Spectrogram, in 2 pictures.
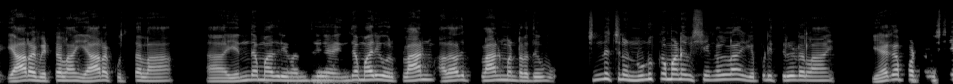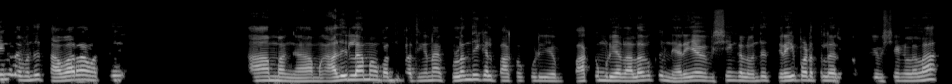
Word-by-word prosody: யார 185 +4 +7
எ - - -2
வெட்டலாம்? 180 +2 +2
யார 175 +4 +5
குத்தலாம்? 165 +1 -2 0.4
ஆ - - -3 0.3
எந்தமாதிரி 195 0 +2
வந்து 180 +1 -2 0.2
இந்தமாரி 205 +4 +3
ஒரு 175 - 0
பிளான் 190 +5 +4
அதாவது 185 +5 +2 0.2
பிளான் 190 +3 +3
பண்றது 175 -3 0 0.5
சின்ன, 235 +5 -1
சின்ன 230 -2 +1
நுணுக்கமான 240 +3 +2
விஷயங்கள்லாம் 215 +3 -1
எப்பிடி 205 +4 -5
திருடலாம் 195 -1 0 0.6
ஏகப்பட்ட 220 +2 0
விஷயங்கள 230 +2 -2
வந்து 215 +3 0
தவறா 195 +6 +5
வந்து 190 +2 -7 1.5
ஆமாங்க, 180 -4 +1
ஆமாங்க. 155 0 -3
அது 185 +4 +6
இல்லாம 215 0 +4
வந்து 185 +1 -4
பார்த்தீங்கன்னா 180 +2 -3
குழந்தைகள் 205 +1 0
பார்க்கக்கூடிய 170 0 -5 0.3
பார்க்க 170 +4 -3
முடியாத 175 -2 +2
அளவுக்கு 195 +3 -1
நெறைய 165 +5 0 0.2
விஷயங்கள் 185 0 -3
வந்து 185 +3 -3
திரைப்படத்தில 185 0 +1
இருக்கக்கூடிய 165 0 -13
விஷயங்கள் 170 0 -4
எல்லாம் 220 +5 +2
185 Hz, 135 wpm, -24 LUFS, 175-205 Hz, 1.5 s, யார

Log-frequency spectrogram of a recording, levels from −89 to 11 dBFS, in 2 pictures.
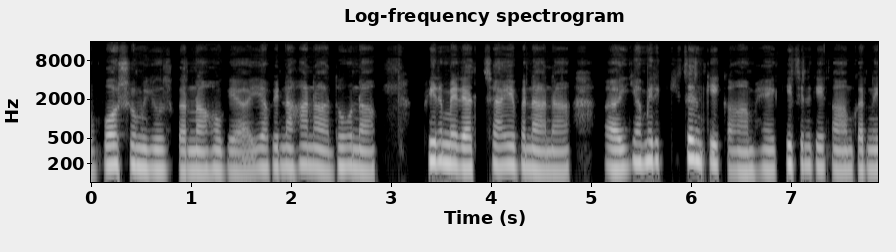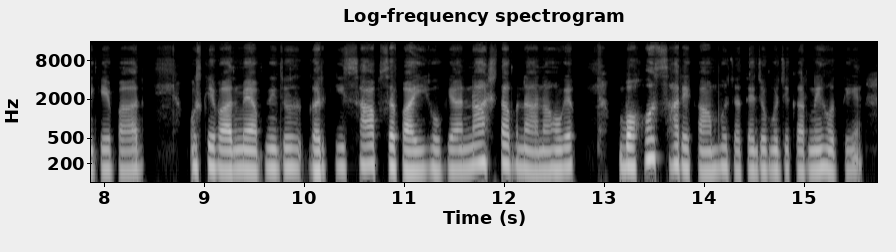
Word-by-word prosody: Washroom 190 -1 +4
use 165 0 0
करना 160 0 +1
हो 165 -1 0
गया 155 0 -5
या 170 +2 -2
फिर 175 +1 -4
नहाना 175 -1 0
धोना 170 -3 0 0.5
फिर 215 -1 +6
मेरा 190 -3 +6
चाय 185 -1 +1
बनाना 160 -3 0 0.4
अ, - - -5 0.2
या 205 - +4
मेरे 215 +1 +3
किचन 220 +2 +4
के 195 - +2
काम 160 -3 -3
हैं, 165 +1 -2
किचन 190 -1 0
के 180 -1 -2
काम 165 -2 -3
करने 165 0 -1
के 165 0 -4
बाद 160 +1 -3 0.5
उसके 180 0 0
बाद 160 -2 +3
मैं 165 0 +4
अपने 170 +2 0
जो 175 +1 -1 0.2
घर 160 -1 +3
की 180 +1 -7
साफ़-सफ़ाई 175 -3 +1
हो 165 -1 -2
गया 165 -1 -1
नाश्ता 195 +3 +1
बनाना 165 -3 -2
हो 165 +1 +1
गया 180 +2 +1 0.5
बहुत 225 +7 +5
सारे 190 -5 -1
काम 155 -1 -3
हो 175 - -1
जाते 160 -1 -8
हैं 160 - -1
जो 165 - -2
मुझे 160 0 -4
करने 160 0 -1
होते 160 - -2
हैं। 80 - -8
170 Hz, 195 wpm, -24 LUFS, 160-185 Hz, 0.5 s, फिर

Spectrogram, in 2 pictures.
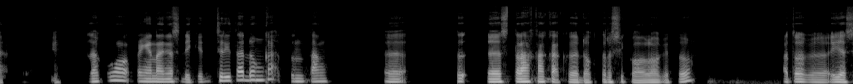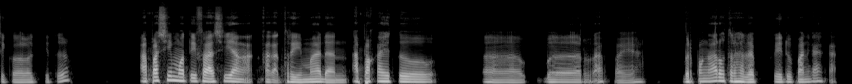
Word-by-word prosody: oke. 95 - -19 0.3
Nah 135 - -1
aku 155 +6 -8 0.3
pengen 135 -1 0
nanya 125 0 0
sedikit, 125 0 -8
cerita 180 +3 0
dong, 200 -1 0
Kak, - - -9
tentang 140 0 -4 0.6
eee, 120 -1 -2 0.5
e - - +2 0.3
e - - +5
setelah 130 +1 +2
Kakak 125 -5 -1
ke 110 - -2
dokter 110 +2 -4
psikolog 100 -3 -2
itu, 120 - -4 0.9
atur 110 -4 -2
iya, 110 -1 +2
psikolog 105 -2 -3
itu. 130 +9 -5 0.7
Apa 175 - +5
sih 195 +1 +4
motivasi 145 -4 +5
yang 125 -5 +4
a - - -7
Kakak 110 -3 -2
terima, 115 +2 +4
dan 100 -3 +2
apakah 140 +2 +3
itu, 120 -3 +3 0.4
eee, 100 -3 -2 0.2
ber 110 -1 -2
apa 125 -8 -7
ya, 95 +4 -5 0.4
berpengaruh 140 +6 +2
terhadap 125 -5 +4
kehidupan 115 -1 -1
Kakak? 140 +3 -5
120 Hz, 145 wpm, -25 LUFS, 110-135 Hz, 0.9 s, e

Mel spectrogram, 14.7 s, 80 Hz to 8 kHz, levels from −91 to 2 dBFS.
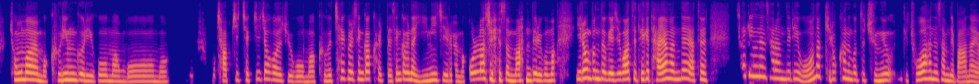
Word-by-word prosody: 정말 240 -1 +5
막 180 -3 -2
그림 230 +1 +3
그리고 200 -3 0
막 190 -1 -2
뭐 185 +1 -4
뭐 175 0 -7 0.6
뭐 385 - -20
잡지책 210 - -6
찢어 260 -1 -4
가지고 190 -5 -3
막 175 0 -5
그거 195 0 -4
책을 275 +4 -2
생각할 250 -2 -1
때 195 -1 -5
생각난 235 +1 +1
이미지를 200 +2 -1
막 175 0 -9
꼴라주해서 245 -2 +2
만들고 210 +1 +3
막 215 0 -1 0.3
이런 280 +3 +3
분도 265 -3 +3
계시고 235 +1 +3
하여튼 260 -1 +2
되게 250 +2 +1
다양한데 260 +3 +3
하여튼 235 -1 0 0.4
책 370 +2 -10
읽는 355 -2 +1
사람들이 265 -3 -2
워낙 235 - -1
기록하는 250 +1 -3
것도 225 -1 -7
중요 210 +1 0
이렇게 255 -5 -17
좋아하는 255 +3 +2
사람들이 210 -5 -2
많아요. 175 0 -4
230 Hz, 390 characters per minute, -21 LUFS, 200-255 Hz, 0.6 s, 정말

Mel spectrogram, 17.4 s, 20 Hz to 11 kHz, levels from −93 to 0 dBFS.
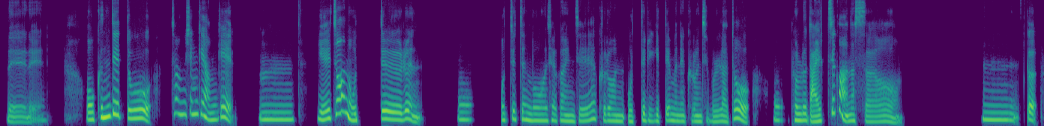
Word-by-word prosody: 네 135 -2 -6
네. 175 +7 -11 0.7
어 190 +1 +4
근데 275 - +7
또 225 0 +5 0.3
참 335 -2 -3
신기한게 265 - +1 0.4
음 190 0 -1 0.4
예전 225 - +4
옷들은 190 - +2 0.6
어 190 0 -4 0.5
어쨌든 190 +1 -2
뭐 165 0 0
제가 165 -1 -4
인제 155 +6 -1
그런 160 -3 -2
옷들이기 155 +2 -3
때문에 155 0 -2
그런지 150 +2 -4
몰라도 150 - 0 0.4
어 175 -2 -5
별로 175 -1 +3
낡지가 155 - +1
않았어요. 145 -3 -3 1.4
음 185 +1 -1
그니까 - - +1
180 Hz, 190 characters per minute, -25 LUFS, 155-205 Hz, 1.4 s, 근데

